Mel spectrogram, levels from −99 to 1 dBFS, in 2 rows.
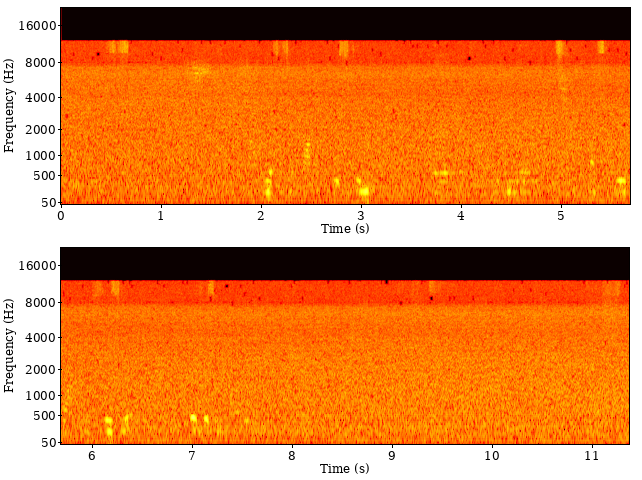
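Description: A speech recording with a second, quieter voice present from start to finish, roughly 10 dB below the main talker. This is the other side's voice leaking through, likely because the talker's device plays the far end on a loudspeaker and its echo canceller leaves residual echo in the microphone signal. The main voice also shows speech suppressed in double talk at 0.07–3.2 s, 3.98–6.34 s, 6.96–8.1 s, 9.1–10.11 s and 10.77–11.29 s. In each span it dips in pieces while both voices overlap, by around 5 dB and by closer to 10 dB in the last span. This points to the canceller attenuating both signals when it cannot separate the talker from the echo.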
